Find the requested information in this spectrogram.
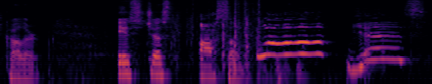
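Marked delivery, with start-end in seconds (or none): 2.4-3.3 very high, loud "wah" of joy; delighted squeal. Real, not acted. 3.4-4.3 high, soft squeaked cheer; delighted yes. Real, not acted. Delight at the product.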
